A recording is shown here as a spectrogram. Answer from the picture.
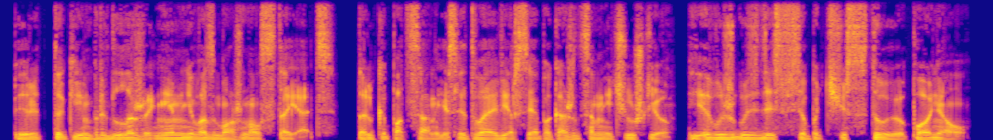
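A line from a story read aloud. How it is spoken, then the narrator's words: With a snort. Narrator (Russian): Он хмыкнул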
